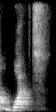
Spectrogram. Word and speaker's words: watch: अब next word है वॉच, एज इन घड़ी, WATCH। तो इसमें टी को हम साइलेंट रखते हैं या ड्रॉप कर देते हैं, तो इसका साउंड हुआ वॉच, च।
